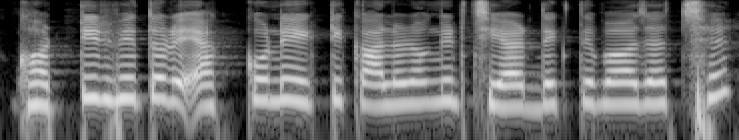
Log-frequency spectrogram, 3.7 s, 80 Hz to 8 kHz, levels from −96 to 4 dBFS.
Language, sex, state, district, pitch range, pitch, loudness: Bengali, female, West Bengal, Cooch Behar, 255-300 Hz, 270 Hz, -16 LUFS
